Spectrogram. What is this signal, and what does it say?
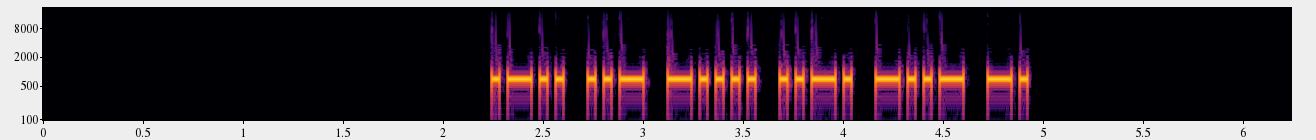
Morse code, heard as a keyed tone, about 30 wpm, 700 Hz. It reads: LU6FXN
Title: DXCC-100 Call Signs - 6 Characters - Repeated 2x - 30wpm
